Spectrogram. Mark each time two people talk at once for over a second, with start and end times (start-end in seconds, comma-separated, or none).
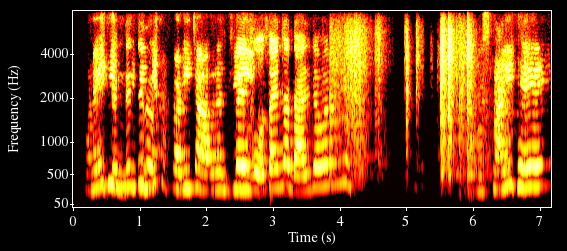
none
